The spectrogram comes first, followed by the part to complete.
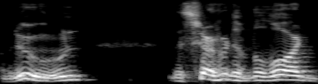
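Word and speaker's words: Nun: of noon I understanding as it's pronounced noon not none not known but noon the servant of the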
